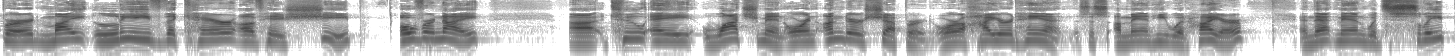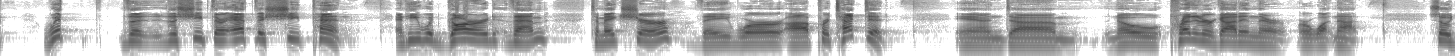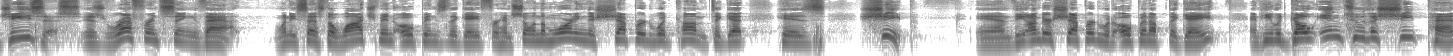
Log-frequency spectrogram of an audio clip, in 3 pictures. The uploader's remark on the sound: Preached Sunday Morning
